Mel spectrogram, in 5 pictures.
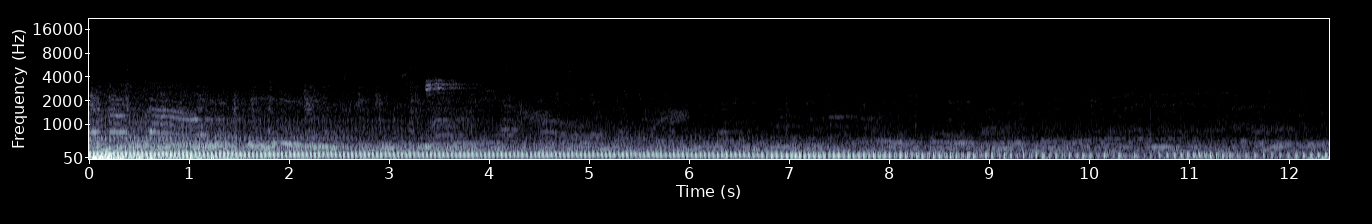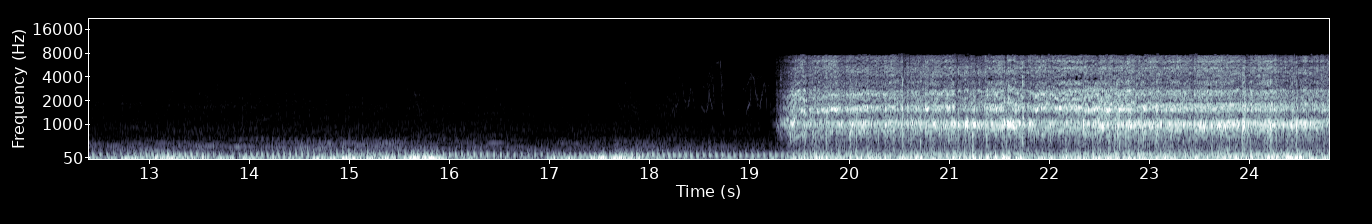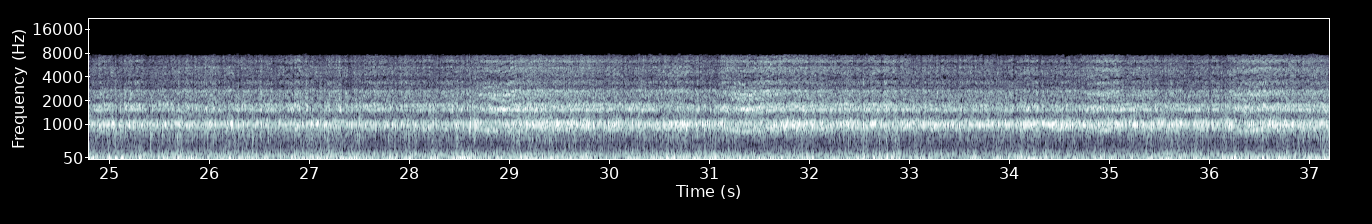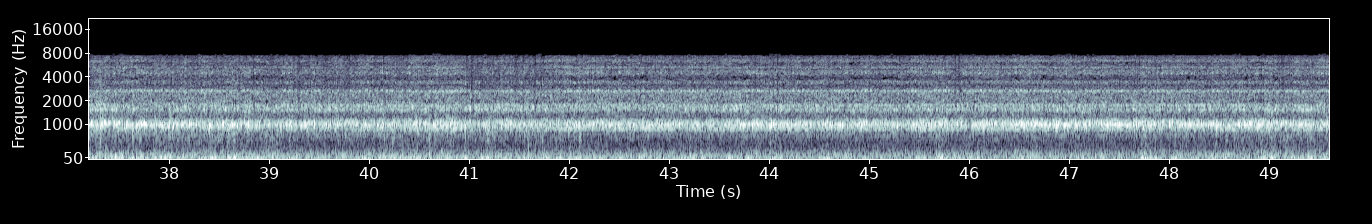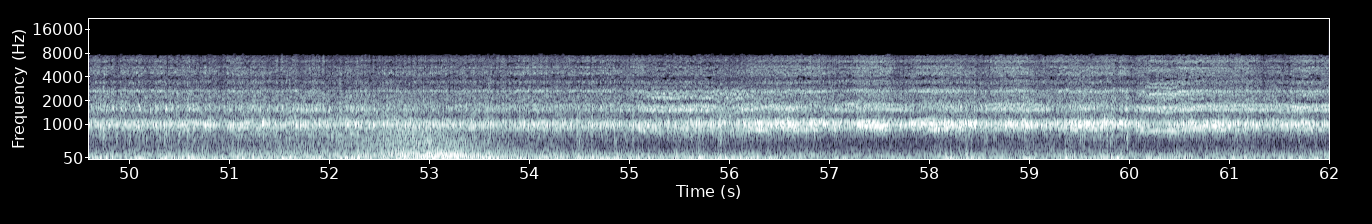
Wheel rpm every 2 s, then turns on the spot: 0, 0, 0, 0, 0, 0, 0, 0, 0, 30, 210, 220, 240, 230, 230, 230, 230, 230, 230, 240, 230, 230, 230, 230, 230, 230, 230, 230, 230, 230, 230.
none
